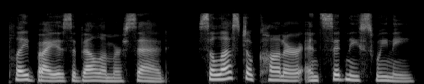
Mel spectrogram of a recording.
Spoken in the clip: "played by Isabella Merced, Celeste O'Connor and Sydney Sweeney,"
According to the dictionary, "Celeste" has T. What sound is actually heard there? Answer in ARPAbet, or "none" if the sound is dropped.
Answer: T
